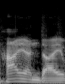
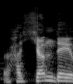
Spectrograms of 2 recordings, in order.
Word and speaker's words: Hyundai: row for the pronunciation i've been saying hyundai which is a of course a very british way to pronounce it so i'm very sorry tyler i'm so sorry hyundai i need to get into the hyundai hyundai like sunday uh to to get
